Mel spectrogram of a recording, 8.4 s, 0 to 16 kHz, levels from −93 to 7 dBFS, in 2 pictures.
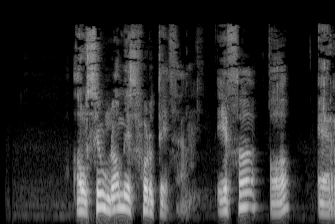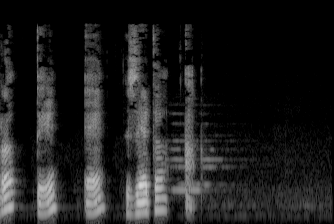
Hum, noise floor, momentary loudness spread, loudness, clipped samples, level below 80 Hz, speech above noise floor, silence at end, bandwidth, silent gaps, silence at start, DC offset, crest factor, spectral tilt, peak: none; -68 dBFS; 16 LU; -22 LUFS; under 0.1%; -70 dBFS; 48 dB; 1.7 s; 11.5 kHz; none; 0.95 s; under 0.1%; 20 dB; -5.5 dB/octave; -2 dBFS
